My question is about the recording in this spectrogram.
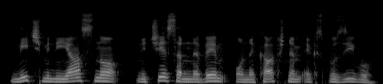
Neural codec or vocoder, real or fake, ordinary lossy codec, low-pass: none; real; none; none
